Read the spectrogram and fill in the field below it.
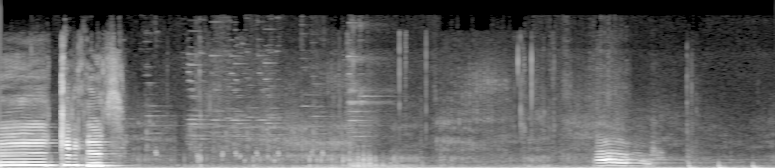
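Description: A cat in the Hogwarts Legacy video game gives a loud, bright meow near the start, then a softer second meow a few seconds later, with quiet game ambience between.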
